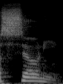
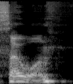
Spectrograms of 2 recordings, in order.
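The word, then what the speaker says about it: SONE: if if i'm a sony all right let's let's that's that's the one the fandom name for a girl's generation is it sony it's so one that's how you say it is it oh so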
